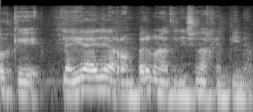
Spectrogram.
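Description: Pitch varies in an ordinary way against noticeable background noise. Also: man. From Uruguay. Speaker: radio co-host. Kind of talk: casual chat.

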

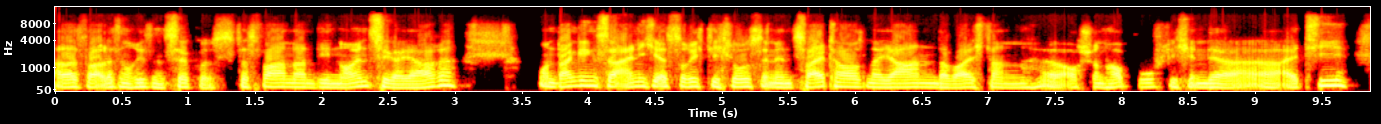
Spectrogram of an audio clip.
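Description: With an unremarkable speaking voice, a man talks at a moderate pace and medium pitch, with ordinary pitch variation and very even loudness against a quiet background. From Cologne area, western Germany. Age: 50s. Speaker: blockchain insurance founder. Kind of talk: podcast interview.

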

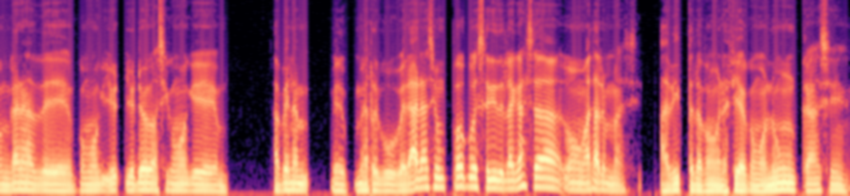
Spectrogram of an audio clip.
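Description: With a Chilean accent, a man speaks at a fairly quick pace in a fairly low, dark, mellow voice with ordinary pitch variation, recorded dry and close with no echo against a quiet background. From Chile, Concepción area. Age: 30s. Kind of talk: testimony. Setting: recorded at guest's home.

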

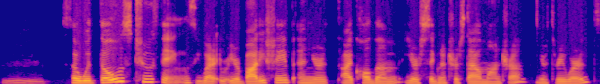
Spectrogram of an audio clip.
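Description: A woman with a Canadian accent talks at a fairly slow pace and fairly low pitch in an unremarkable speaking voice, with ordinary pitch variation, big swings in loudness, and a dry, close sound with no echo. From Canada, Edmonton, Alberta. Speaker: wardrobe stylist. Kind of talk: interview.

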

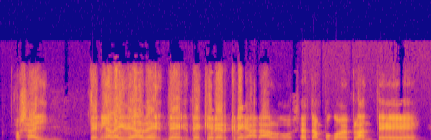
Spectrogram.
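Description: With a bright, sharp tone, a man of medium pitch speaks at a moderate pace, the sound dry and close with no echo. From Hospitalet, Barcelona, Spain. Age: 20s. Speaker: language academy co-founder. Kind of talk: interview.

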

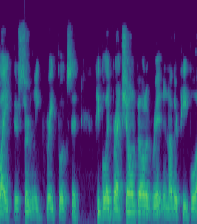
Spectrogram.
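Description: In an unremarkable speaking voice, a man talks at a fairly quick pace with a medium pitch. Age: 30s. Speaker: personal trainer and fitness author. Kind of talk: casual interview chat.

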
